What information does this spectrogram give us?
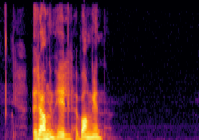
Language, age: Norwegian, 50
